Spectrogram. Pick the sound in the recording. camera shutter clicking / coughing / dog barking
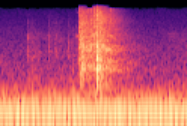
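camera shutter clicking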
